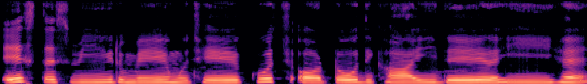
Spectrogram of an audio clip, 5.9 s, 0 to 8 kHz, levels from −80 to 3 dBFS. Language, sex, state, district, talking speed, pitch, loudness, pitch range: Hindi, female, Madhya Pradesh, Katni, 100 wpm, 220 Hz, -15 LUFS, 210-235 Hz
